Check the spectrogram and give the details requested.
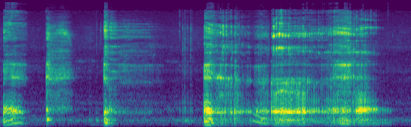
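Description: Several loud, drawn-out croaky burps in a row, with a long rumbling belch at the end; repeated belching.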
